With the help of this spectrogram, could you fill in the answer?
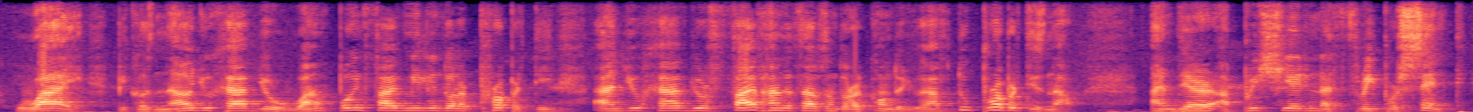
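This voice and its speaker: A middle-aged man from Colombia, a mortgage broker talking viewers through figures step by step in a relaxed, conversational way. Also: fairly high pitch, moderate pace. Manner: conversational, walks through numbers step by step, slight restarts. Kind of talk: explanatory video monologue to viewers.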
